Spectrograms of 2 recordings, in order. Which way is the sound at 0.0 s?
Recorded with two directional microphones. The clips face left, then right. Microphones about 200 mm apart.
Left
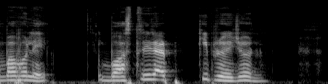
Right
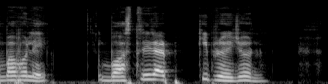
40° right (ahead or behind).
